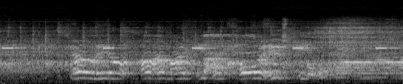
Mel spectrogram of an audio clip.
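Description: Cartoon soundtrack played back through computer speakers: background music with voices.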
